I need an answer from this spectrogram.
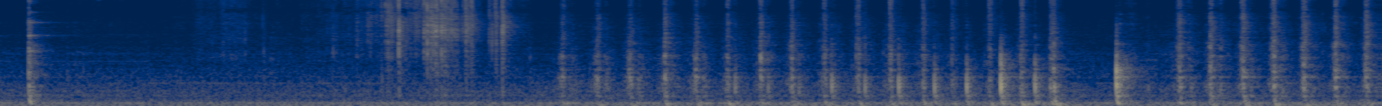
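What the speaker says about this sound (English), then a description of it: "we'll go ahead and chop up our herbs" A knife chops a bunch of parsley and a bunch of cilantro on a cutting board in a steady run of crisp, close taps that start sparse and quicken into a regular rhythm, with no talking.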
